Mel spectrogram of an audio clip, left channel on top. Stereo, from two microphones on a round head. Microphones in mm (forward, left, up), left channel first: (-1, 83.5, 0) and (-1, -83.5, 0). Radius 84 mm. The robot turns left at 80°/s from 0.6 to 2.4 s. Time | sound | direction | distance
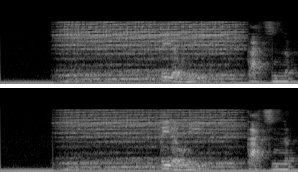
1.6 | a man speaking | 10° right | 7.5 m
